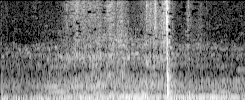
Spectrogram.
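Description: Faint scratching of a colouring pencil drawing on card, with a single sharp click a little past the middle.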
